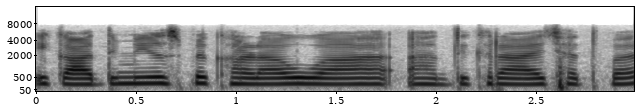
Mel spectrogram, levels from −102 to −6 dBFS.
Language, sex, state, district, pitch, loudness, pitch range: Hindi, female, Bihar, Saran, 230 Hz, -16 LUFS, 225-235 Hz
